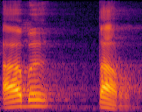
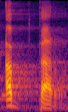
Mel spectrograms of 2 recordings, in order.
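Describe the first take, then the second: First: The b is released with a short echoing bounce. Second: The b is closed without an echoing bounce. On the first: The speaker calls it right. "There's a قلقلة" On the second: The speaker calls it wrong. "So don't say أبتر"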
